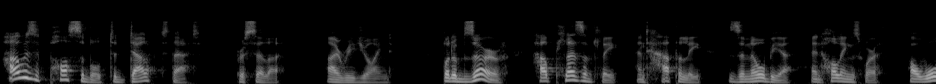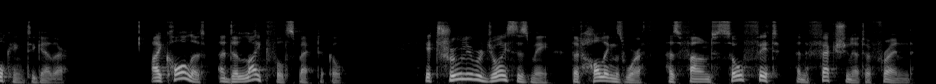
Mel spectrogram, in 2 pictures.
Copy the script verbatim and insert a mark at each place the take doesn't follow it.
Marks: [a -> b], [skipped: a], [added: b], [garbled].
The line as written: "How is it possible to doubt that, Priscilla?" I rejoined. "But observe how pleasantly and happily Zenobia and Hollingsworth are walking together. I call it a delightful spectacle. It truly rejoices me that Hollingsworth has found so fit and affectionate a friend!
"How is it possible to doubt that, Priscilla?" I rejoined. "But observe how pleasantly and happily Zenobia and Hollingsworth are walking together. I call it a delightful spectacle. It truly rejoices me that Hollingsworth has found so fit and affectionate a friend!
